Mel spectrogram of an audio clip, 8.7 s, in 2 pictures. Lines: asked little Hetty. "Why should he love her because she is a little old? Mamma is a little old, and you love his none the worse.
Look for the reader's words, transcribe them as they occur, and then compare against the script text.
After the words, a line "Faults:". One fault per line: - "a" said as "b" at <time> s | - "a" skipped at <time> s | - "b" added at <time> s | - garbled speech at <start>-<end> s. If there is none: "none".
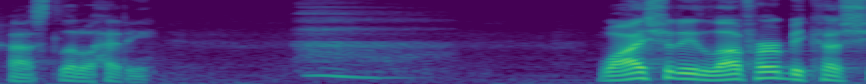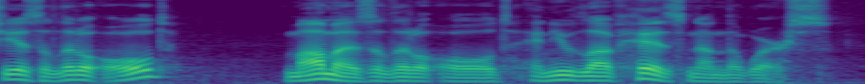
asked little Hetty. "Why should he love her because she is a little old? Mamma is a little old, and you love his none the worse.
Faults:
none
